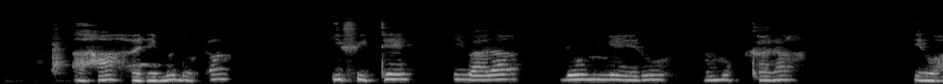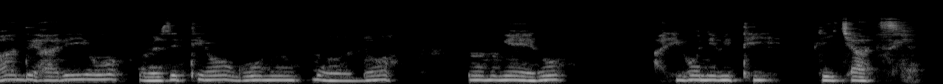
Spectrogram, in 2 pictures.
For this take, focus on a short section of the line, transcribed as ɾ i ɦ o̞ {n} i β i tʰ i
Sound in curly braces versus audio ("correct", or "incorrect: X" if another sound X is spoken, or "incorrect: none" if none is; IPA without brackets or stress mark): correct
